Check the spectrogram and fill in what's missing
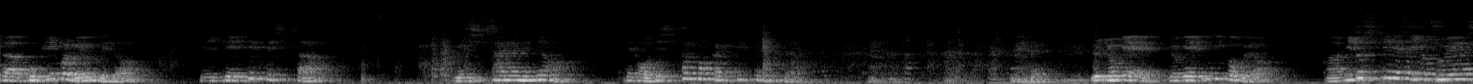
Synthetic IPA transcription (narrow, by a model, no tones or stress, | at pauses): ɡakoɡiiɡʌɭmeunded͡ʑʌ | t͡ɕeikʰetʰesʰtʰɯɕʰi̥p̚s͈am | weɕʰi̥p̚s͈ʰaɲamjʌɲo | t͡ɕe̞ɡaʌd͡ʑeɕʰi̥p̚s͈amɡʌnk͈ad͡ʑitʰesɯ̥tʰɯɦas͈ʌjo̰e | wejojʌɡe̞jʌɡesʰeŋɡinɡʌɡujo | amisoɕʰi̥t͡ɕ͈ine̞sʰʌiɡʌɭt͡ɕoea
